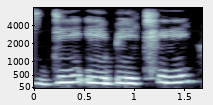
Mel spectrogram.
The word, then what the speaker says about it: debt: counselor remember debt is de bTW but the B is silent so it comes out sounding like debt the next with so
